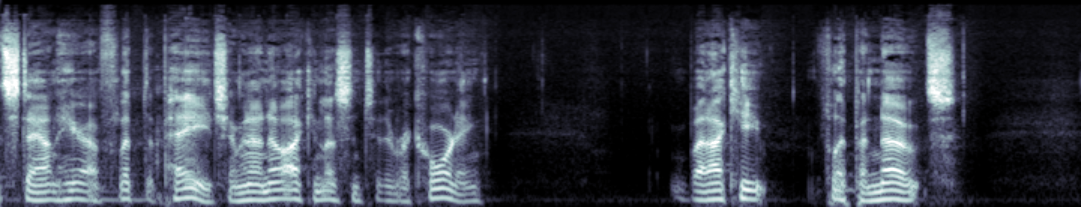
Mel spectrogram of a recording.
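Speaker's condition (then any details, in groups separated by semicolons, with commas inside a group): No condition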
